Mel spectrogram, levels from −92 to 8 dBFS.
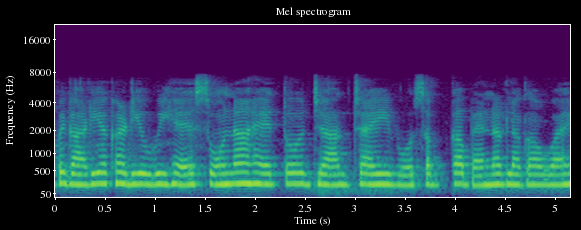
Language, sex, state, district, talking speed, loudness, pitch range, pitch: Hindi, female, Haryana, Jhajjar, 185 wpm, -13 LUFS, 205-220 Hz, 210 Hz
